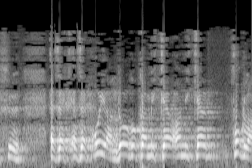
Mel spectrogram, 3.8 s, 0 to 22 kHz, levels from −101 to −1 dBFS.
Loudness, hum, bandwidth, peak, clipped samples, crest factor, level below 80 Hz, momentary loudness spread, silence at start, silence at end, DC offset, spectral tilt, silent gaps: -13 LUFS; none; 12 kHz; 0 dBFS; 0.3%; 12 dB; -46 dBFS; 7 LU; 0 s; 0 s; under 0.1%; -6 dB/octave; none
